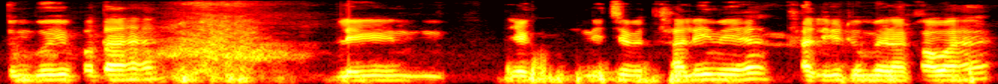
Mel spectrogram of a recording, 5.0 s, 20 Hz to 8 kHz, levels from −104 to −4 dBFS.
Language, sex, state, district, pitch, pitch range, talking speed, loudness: Hindi, male, Bihar, Kishanganj, 175 Hz, 165-205 Hz, 190 wpm, -17 LUFS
